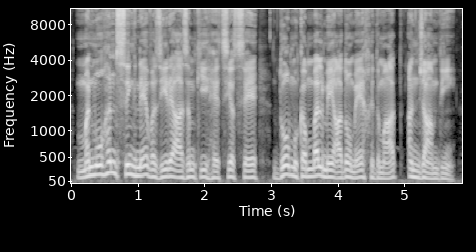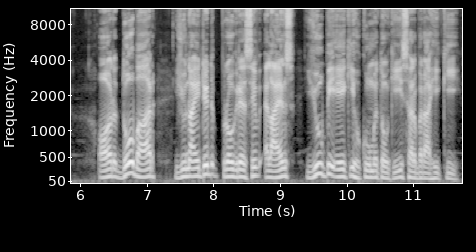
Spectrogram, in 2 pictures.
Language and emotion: Urdu, neutral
